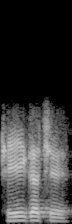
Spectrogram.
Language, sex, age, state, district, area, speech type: Bengali, male, 45-60, West Bengal, Purulia, urban, conversation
